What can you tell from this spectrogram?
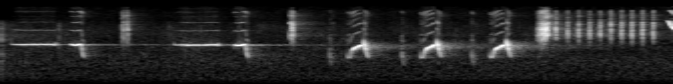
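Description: A nightingale sings alone, clear: long pure whistled notes, a series of quick rising chirps, then a fast rattling trill to finish.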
